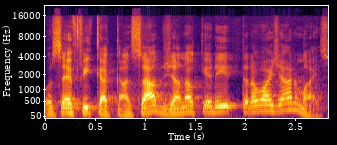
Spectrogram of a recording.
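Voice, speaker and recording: A man's fairly high voice carries noticeable vocal fry. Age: 70s. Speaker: health lecturer. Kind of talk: lecture. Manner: halting.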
